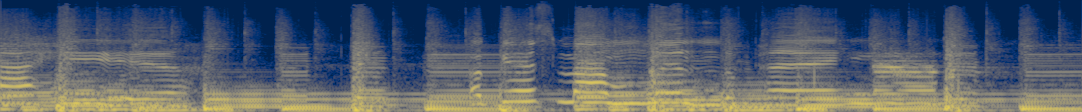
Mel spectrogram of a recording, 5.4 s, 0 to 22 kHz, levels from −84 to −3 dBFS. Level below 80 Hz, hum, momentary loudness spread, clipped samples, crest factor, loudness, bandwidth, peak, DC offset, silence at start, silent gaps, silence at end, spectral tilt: -30 dBFS; none; 5 LU; under 0.1%; 16 dB; -19 LUFS; 17 kHz; -2 dBFS; under 0.1%; 0 s; none; 0 s; -7 dB/octave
